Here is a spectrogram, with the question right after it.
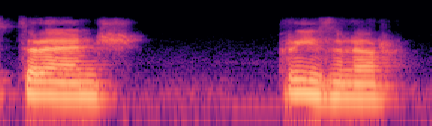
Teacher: It's not going to be as strong as like the Scottish R, but it is strange, prisoner. You're going to have that trilled R.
